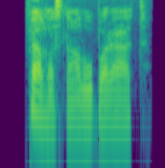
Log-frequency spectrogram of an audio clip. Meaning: user-friendly (designed to be easy for an untrained user to use)
- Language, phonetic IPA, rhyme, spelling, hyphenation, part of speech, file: Hungarian, [ˈfɛlɦɒsnaːloːbɒraːt], -aːt, felhasználóbarát, fel‧hasz‧ná‧ló‧ba‧rát, adjective, Hu-felhasználóbarát.ogg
